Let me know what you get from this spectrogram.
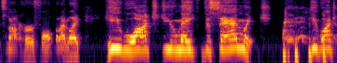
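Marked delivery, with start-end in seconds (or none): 1.4-4.5 very high-pitched, loud, furious ranting yell. Retelling getting angry about a sandwich complaint: imitating himself yelling. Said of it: "I'm yelling at her".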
